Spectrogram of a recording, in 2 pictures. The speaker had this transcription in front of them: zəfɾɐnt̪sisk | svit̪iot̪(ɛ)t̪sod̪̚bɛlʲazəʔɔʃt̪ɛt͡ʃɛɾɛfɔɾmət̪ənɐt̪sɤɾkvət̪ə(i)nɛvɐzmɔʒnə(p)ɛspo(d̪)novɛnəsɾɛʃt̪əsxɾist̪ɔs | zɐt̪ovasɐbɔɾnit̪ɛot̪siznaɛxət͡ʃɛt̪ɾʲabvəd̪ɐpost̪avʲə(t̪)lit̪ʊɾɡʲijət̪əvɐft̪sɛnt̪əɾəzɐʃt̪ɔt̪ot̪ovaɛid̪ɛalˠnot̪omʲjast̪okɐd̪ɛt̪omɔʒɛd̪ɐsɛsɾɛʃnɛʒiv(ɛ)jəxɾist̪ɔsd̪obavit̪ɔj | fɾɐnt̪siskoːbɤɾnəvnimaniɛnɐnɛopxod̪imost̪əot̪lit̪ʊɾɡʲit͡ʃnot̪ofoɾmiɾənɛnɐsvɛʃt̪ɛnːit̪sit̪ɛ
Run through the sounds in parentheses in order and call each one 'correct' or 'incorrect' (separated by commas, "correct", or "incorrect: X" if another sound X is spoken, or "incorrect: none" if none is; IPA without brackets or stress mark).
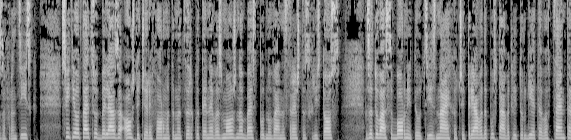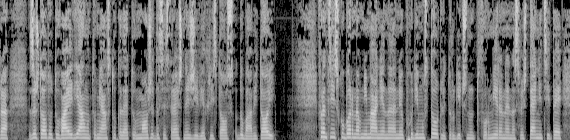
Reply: correct, incorrect: ɛ, incorrect: b, correct, correct, incorrect: i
